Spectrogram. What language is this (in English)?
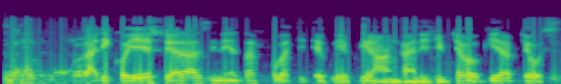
Kinyarwanda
